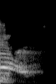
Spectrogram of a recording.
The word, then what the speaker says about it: Tingom: Tinjum? Am I right? Yes, you are correct. Tinjum. Oh, you only told me the correct pronunciation 3 minutes ago.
